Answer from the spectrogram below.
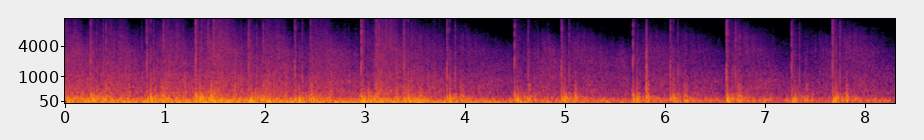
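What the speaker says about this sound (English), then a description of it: "Katusha is falling in on the very far right-hand side." Katyusha rocket artillery barrage landing in a World War II video game, a dense, continuous roar of overlapping explosions with sharp impacts cracking through at irregular intervals, loud and fairly close.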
